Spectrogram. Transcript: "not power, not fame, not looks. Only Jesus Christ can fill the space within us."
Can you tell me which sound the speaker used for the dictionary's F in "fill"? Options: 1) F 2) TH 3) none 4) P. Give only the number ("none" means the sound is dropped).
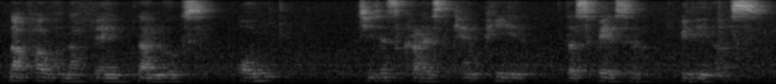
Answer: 4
